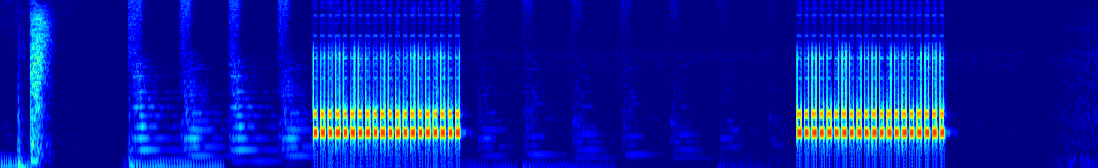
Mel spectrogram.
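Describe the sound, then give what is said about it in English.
A telephone rings twice before a group post-mortem phone call, in loud, buzzing bursts about a second long separated by a pause, with brief low tones and faint sounds in between, and no voices. “All right, so guys, thanks for hopping on this phone call, this post-mortem phone call.”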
